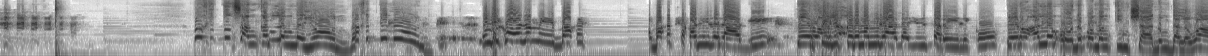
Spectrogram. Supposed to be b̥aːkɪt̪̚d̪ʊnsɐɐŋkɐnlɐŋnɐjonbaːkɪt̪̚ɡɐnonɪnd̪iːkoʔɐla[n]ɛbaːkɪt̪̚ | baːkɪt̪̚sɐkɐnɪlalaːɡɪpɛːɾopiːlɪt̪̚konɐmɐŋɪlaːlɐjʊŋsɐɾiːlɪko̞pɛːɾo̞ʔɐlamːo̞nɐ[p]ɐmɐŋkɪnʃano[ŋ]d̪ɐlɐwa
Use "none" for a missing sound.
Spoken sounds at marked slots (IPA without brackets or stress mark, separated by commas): m, p, ŋ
